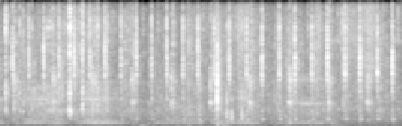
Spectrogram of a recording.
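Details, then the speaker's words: Hummel cuckoo clock, weight-driven, weights on before servicing: steady evenly spaced crisp ticks with no skips, running healthily. "So, I have not tripped this at all. I put the weights on. You can hear it ticking."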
